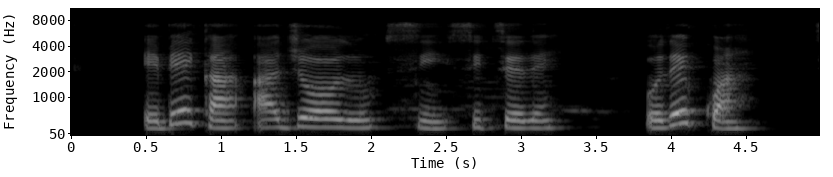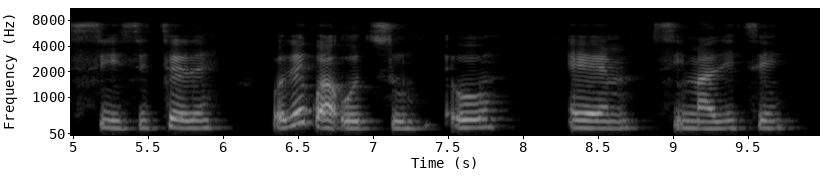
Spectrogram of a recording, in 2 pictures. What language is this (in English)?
Igbo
